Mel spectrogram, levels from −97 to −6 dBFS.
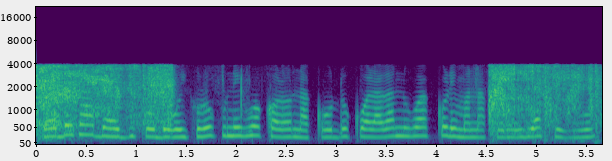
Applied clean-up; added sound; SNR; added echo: none; Tearing; 0 dB; none.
